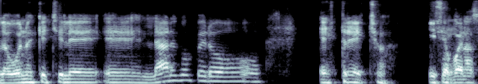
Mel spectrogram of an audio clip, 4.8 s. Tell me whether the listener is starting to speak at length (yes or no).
no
